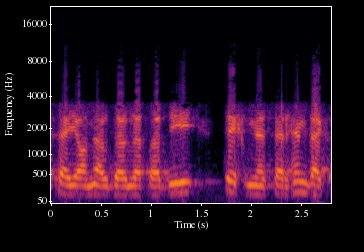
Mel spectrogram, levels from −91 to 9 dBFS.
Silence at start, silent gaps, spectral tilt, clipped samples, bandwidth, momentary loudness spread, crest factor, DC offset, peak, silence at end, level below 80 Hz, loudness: 0 s; none; -6 dB/octave; under 0.1%; 8 kHz; 3 LU; 12 dB; under 0.1%; -12 dBFS; 0 s; -70 dBFS; -24 LUFS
